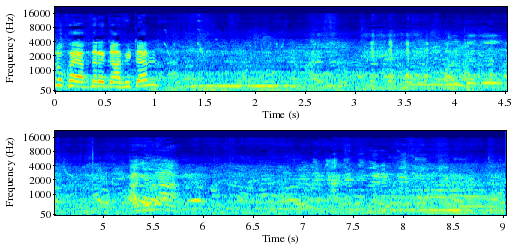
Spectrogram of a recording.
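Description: Other men talk in the background outdoors.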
